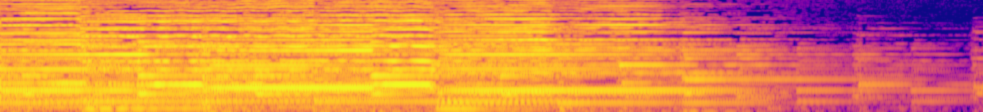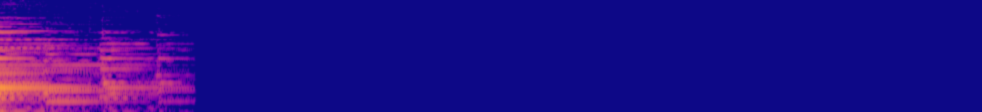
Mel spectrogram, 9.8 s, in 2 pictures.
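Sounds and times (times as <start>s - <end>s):
violin: 0.0s - 4.2s
clarinet: 0.0s - 4.3s
piano: 0.0s - 5.9s.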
